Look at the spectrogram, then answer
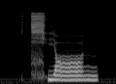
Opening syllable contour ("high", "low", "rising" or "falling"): high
